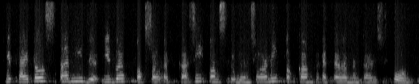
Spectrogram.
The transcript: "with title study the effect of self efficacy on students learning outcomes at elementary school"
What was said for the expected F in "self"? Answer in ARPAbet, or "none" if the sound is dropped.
none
